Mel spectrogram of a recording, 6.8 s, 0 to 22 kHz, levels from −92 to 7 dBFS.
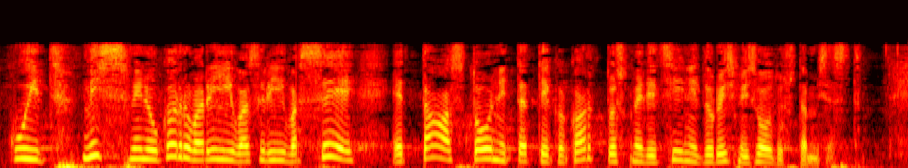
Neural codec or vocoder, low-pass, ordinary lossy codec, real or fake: codec, 16 kHz, 16 kbps, FreqCodec, larger model; 7.2 kHz; none; fake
